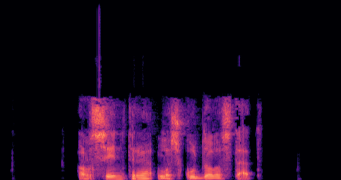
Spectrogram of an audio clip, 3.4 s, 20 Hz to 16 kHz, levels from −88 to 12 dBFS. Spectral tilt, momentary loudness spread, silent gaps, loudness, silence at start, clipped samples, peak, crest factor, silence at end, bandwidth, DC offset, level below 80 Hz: -3.5 dB/octave; 9 LU; none; -13 LUFS; 0.8 s; under 0.1%; 0 dBFS; 16 dB; 0.9 s; 11 kHz; under 0.1%; -54 dBFS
